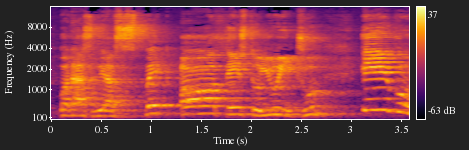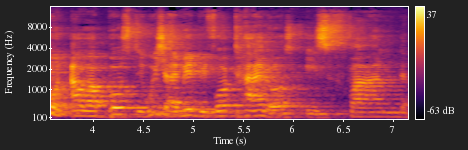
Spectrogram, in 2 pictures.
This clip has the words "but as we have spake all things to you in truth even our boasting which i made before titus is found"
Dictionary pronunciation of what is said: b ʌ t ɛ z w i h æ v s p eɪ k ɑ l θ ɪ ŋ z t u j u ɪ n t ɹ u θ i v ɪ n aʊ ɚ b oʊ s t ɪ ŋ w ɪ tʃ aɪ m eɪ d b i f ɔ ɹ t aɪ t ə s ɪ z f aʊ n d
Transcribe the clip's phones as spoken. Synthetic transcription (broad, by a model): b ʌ t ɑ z w i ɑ s p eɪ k ɑ l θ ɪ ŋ s t u j u ɪ n t ɹ u θ i v ɪ n aʊ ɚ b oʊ s t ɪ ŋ w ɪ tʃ aɪ m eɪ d b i f ɔ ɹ t aɪ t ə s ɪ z f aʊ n d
